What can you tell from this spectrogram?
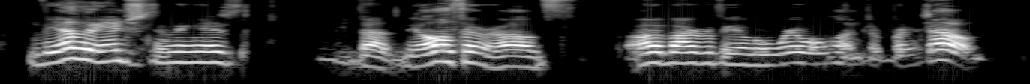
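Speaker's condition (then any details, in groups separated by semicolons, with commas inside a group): Cerebral palsy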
